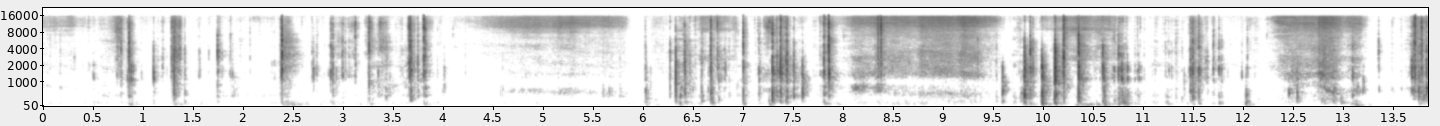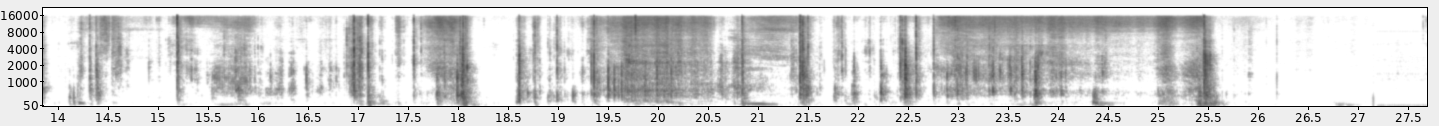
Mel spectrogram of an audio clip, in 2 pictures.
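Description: Old BuildTak adhesive sheet being pulled off a metal 3D printer build plate: the glued backing tears loose in irregular crackling rips, in a run of pulls with short pauses between them. The crackling stops just before the end.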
